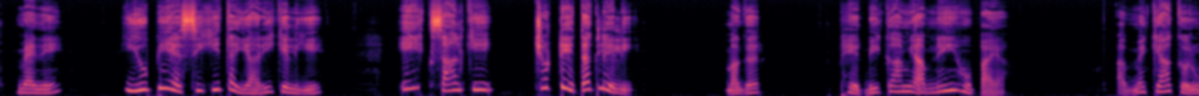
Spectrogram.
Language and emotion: Urdu, sad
